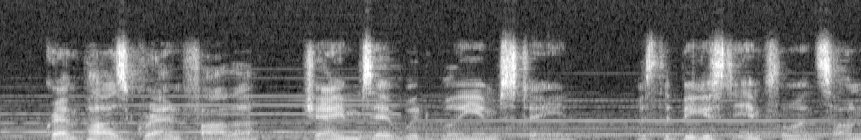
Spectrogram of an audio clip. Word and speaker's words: Stein: English pronunciation steam as when two vowels are together in English the first one is pronounced to this day the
